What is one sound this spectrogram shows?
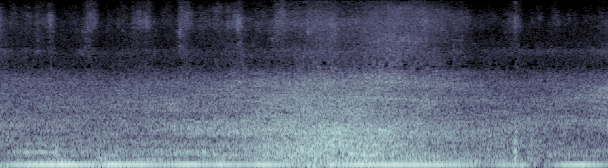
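A bus drives past close by, its rumble swelling and then fading.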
